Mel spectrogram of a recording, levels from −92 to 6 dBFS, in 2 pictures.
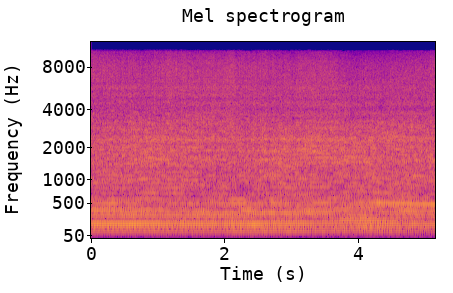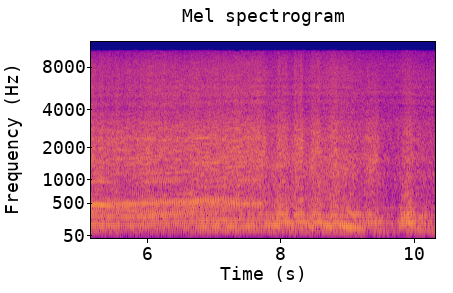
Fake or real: real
